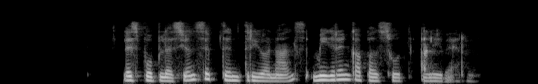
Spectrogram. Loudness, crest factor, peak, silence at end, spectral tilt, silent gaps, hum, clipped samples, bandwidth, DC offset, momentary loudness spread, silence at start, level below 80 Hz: -22 LUFS; 16 dB; -6 dBFS; 0.65 s; -6 dB/octave; 4.16-4.20 s; none; under 0.1%; 8 kHz; under 0.1%; 10 LU; 1.25 s; -62 dBFS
